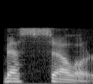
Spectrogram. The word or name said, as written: best seller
